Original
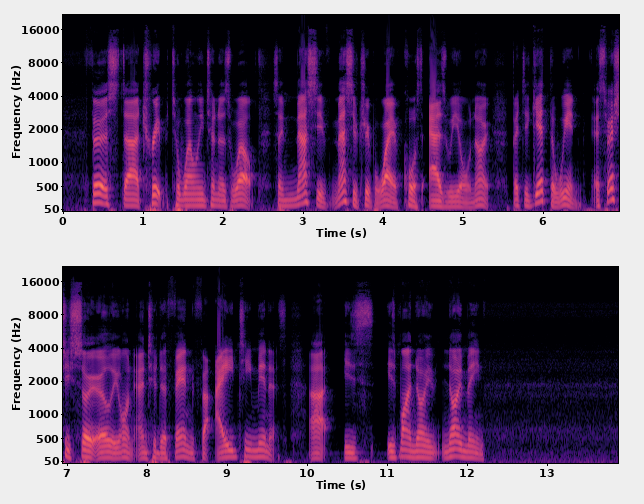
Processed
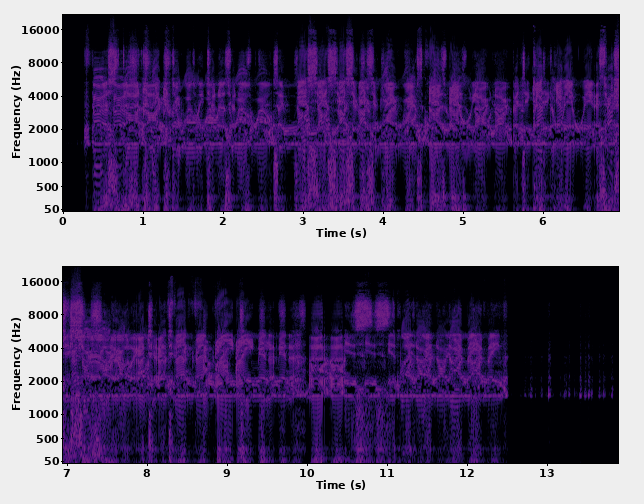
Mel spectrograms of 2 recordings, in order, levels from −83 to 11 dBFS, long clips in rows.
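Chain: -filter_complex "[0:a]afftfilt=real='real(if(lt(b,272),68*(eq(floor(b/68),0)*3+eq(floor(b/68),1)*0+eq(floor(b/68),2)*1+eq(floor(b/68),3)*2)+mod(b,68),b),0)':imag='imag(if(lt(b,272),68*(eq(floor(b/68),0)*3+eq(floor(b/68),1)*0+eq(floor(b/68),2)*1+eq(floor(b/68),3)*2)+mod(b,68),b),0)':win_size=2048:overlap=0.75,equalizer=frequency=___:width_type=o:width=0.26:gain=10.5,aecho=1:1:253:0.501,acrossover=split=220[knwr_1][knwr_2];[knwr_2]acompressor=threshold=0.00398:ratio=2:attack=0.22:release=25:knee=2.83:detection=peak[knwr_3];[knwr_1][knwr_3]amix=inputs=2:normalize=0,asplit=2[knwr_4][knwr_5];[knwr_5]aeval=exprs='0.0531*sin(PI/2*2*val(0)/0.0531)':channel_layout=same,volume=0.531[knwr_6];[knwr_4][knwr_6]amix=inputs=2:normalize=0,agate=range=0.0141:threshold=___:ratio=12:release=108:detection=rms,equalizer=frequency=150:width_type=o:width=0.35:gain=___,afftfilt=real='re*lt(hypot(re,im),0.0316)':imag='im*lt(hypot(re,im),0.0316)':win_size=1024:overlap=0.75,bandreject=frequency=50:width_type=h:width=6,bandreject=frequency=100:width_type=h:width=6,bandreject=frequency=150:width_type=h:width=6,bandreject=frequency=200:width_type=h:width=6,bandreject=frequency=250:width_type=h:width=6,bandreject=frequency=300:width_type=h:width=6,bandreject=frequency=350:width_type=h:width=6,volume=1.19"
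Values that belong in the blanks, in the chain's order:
300, 0.00794, -12.5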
